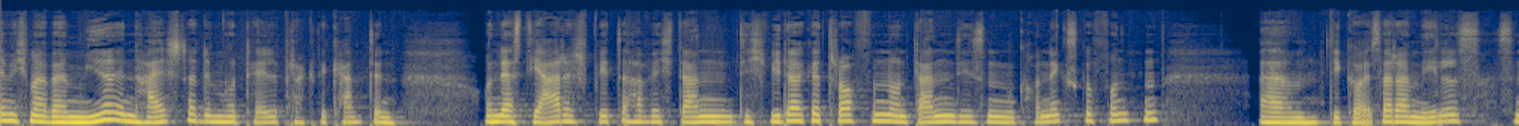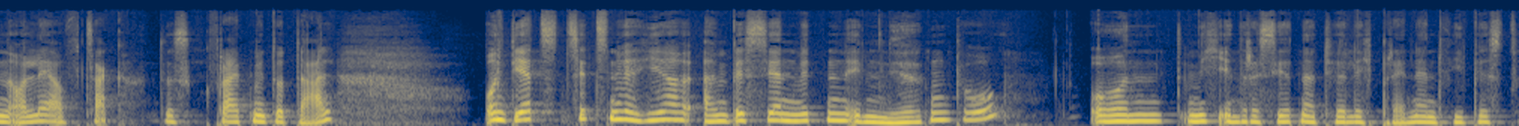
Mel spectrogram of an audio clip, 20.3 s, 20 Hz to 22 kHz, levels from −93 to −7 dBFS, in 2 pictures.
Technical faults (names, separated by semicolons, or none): bit error spike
